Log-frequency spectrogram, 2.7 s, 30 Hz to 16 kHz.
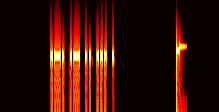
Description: Morse code, heard as a keyed tone, about 50 wpm, 700 Hz. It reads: RAISE
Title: Sentences from Top 1400 Words - New Word Drill - 50wpm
